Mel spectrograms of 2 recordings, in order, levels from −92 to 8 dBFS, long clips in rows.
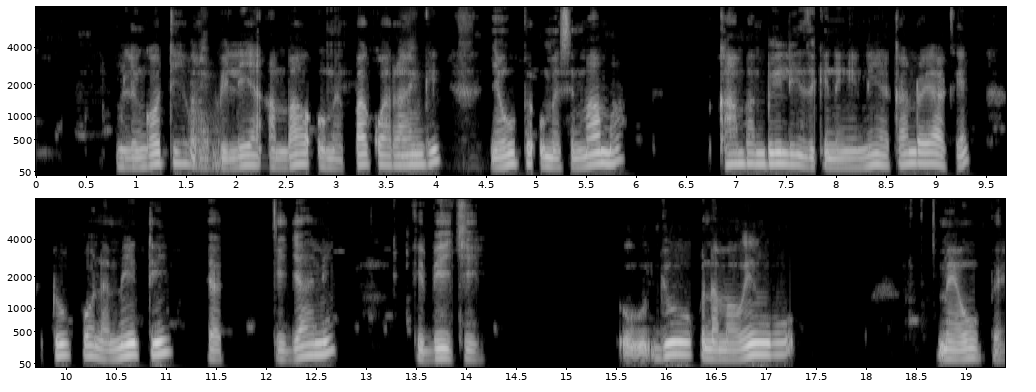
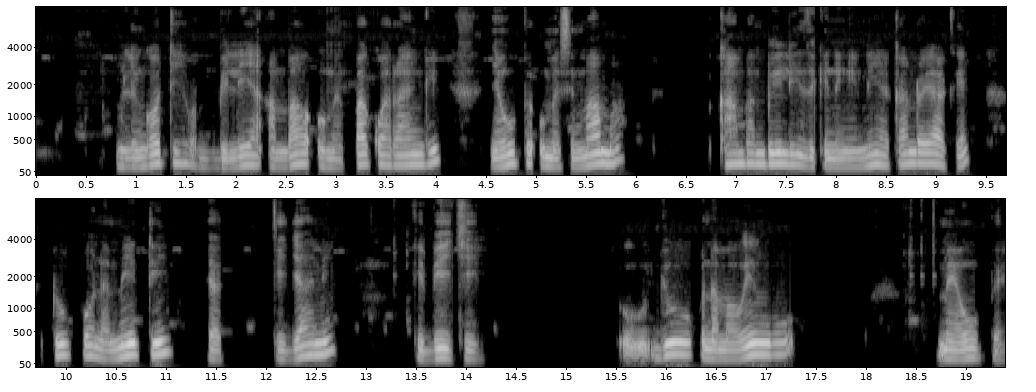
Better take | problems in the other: second | noise reduction (neural mask model Resemble Enhance denoiser)

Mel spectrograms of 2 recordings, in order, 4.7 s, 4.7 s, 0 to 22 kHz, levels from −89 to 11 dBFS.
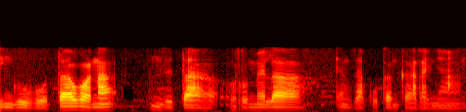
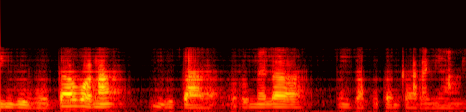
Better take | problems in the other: first | noise reduction (neural separator model SepFormer DNS4)

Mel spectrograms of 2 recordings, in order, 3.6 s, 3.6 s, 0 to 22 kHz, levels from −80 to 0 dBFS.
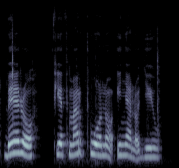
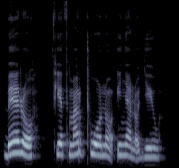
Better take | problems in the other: second | noise reduction (neural mask model RNNoise)

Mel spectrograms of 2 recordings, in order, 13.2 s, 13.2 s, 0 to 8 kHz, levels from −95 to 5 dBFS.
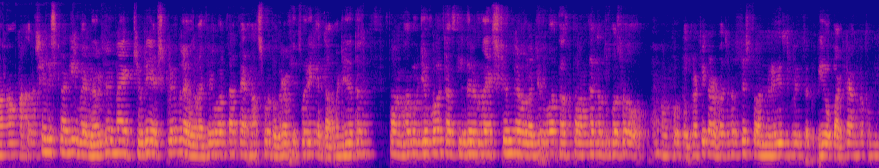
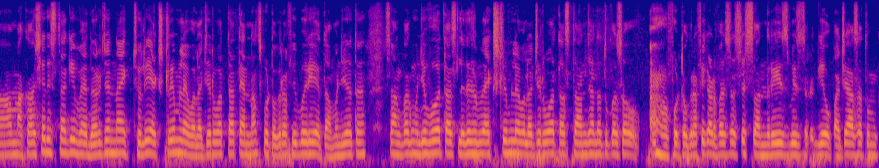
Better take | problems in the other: second | noise reduction (neural mask model DeepFilterNet 3)

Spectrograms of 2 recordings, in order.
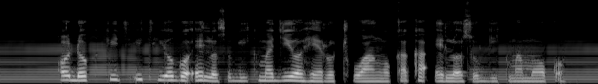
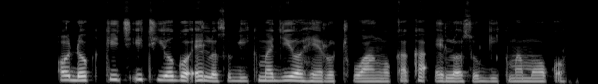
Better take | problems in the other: second | noise reduction (neural mask model RNNoise)

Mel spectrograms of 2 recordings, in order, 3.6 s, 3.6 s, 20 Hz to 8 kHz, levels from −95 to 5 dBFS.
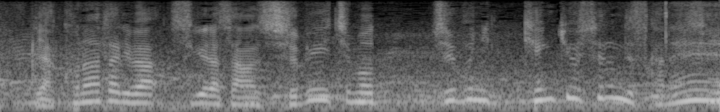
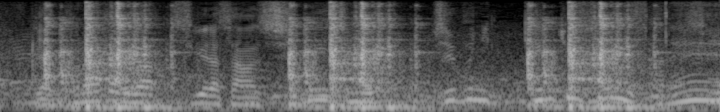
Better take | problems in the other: first | background sound (Dishes, pots, and pans); 5 dB above the speech

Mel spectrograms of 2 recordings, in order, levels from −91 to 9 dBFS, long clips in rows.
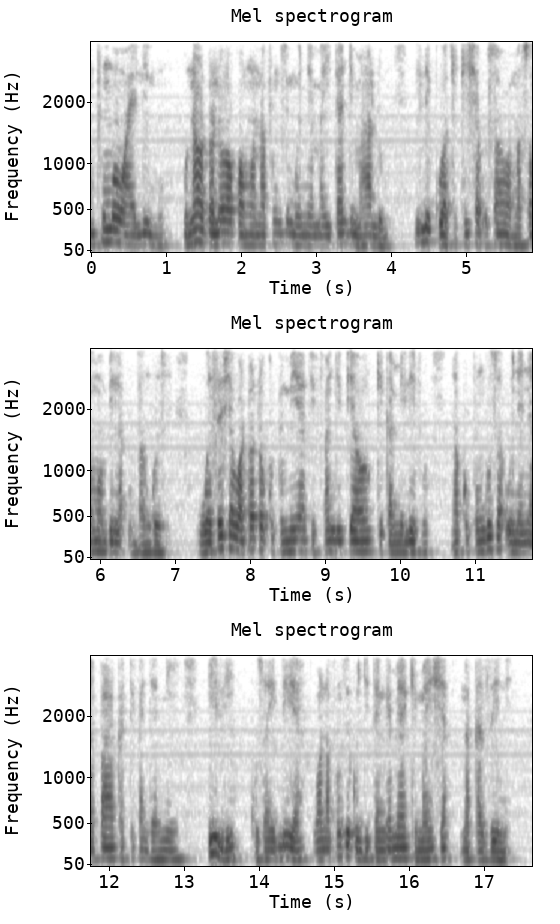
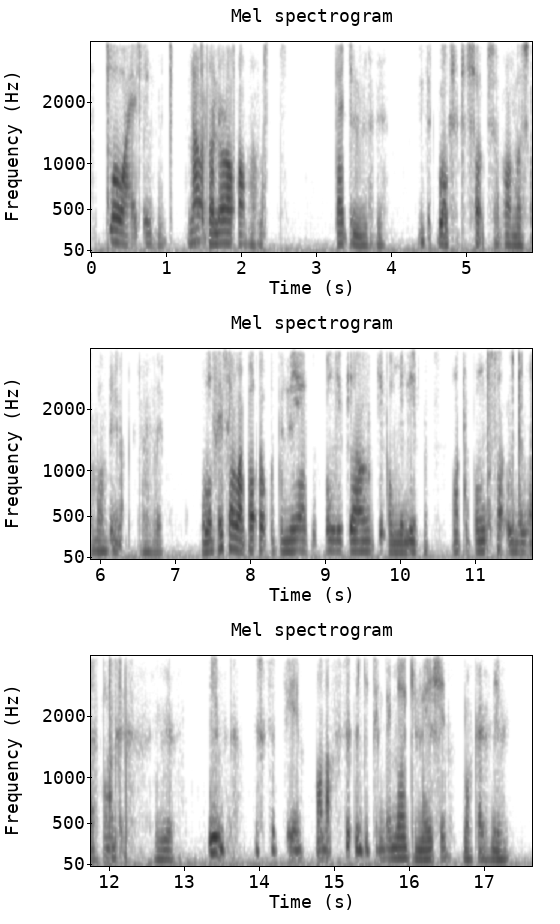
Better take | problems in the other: first | noise reduction (neural diffusion model UNIVERSE++)

